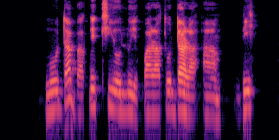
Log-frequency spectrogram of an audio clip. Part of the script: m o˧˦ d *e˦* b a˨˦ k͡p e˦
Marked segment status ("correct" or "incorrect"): incorrect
